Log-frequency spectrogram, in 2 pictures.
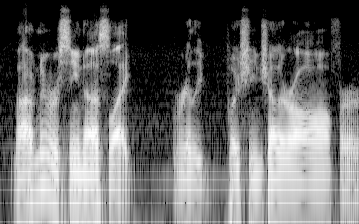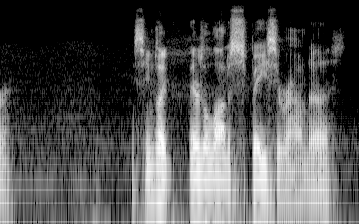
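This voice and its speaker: Mumbling from a man with a Southern US accent, broken by long, frequent pauses. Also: moderate pace. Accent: Gen Z Southern. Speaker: sim racing team driver. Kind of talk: casual chat.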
